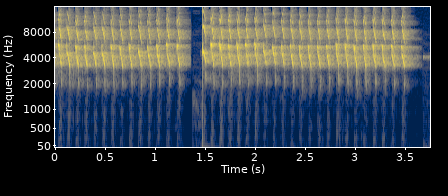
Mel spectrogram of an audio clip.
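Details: Cililin song used as a training recording for captive songbirds: a fast, bright, high chattering trill of evenly repeated notes, about four per second, broken by a short pause and a sharp click before resuming.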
